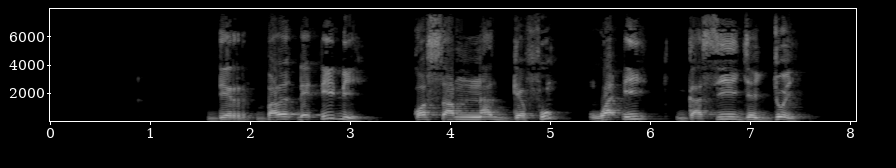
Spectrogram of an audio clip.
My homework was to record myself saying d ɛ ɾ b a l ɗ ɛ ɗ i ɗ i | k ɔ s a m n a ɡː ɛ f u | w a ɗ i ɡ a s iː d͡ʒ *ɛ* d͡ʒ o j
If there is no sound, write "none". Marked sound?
ɛ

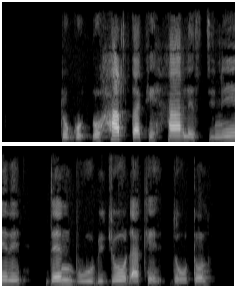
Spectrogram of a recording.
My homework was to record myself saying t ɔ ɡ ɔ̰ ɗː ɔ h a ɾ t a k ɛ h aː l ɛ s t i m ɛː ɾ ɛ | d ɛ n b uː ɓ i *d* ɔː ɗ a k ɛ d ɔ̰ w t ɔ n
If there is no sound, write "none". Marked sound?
d͡ʒ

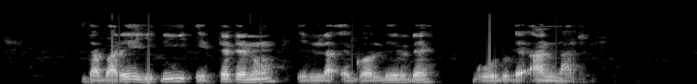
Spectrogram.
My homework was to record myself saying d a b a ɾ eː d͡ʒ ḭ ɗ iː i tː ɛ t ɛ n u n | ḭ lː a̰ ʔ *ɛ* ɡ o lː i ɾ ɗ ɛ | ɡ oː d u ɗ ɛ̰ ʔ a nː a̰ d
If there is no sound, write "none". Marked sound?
ɛ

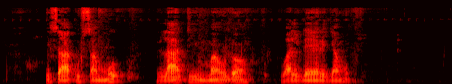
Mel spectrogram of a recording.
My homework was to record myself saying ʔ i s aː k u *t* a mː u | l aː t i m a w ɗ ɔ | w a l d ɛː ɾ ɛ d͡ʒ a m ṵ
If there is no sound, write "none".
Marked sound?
s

